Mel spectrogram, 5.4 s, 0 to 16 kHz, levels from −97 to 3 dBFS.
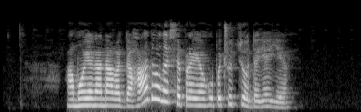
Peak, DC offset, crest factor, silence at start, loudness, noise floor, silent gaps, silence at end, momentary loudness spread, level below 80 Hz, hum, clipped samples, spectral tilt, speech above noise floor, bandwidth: -2 dBFS; under 0.1%; 16 dB; 1 s; -16 LUFS; -78 dBFS; none; 1.1 s; 10 LU; -68 dBFS; none; under 0.1%; -6 dB/octave; 63 dB; 7.4 kHz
